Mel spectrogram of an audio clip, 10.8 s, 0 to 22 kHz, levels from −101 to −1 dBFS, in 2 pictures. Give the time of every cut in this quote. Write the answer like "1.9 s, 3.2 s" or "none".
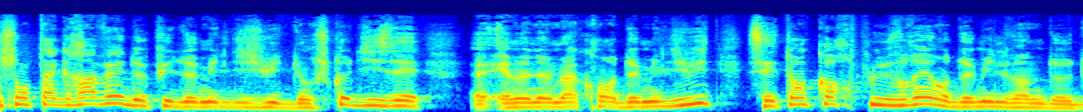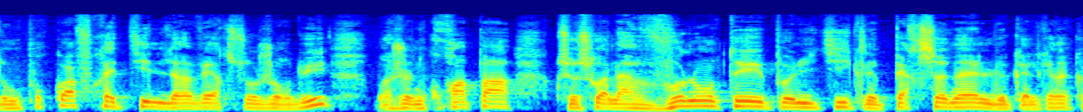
none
